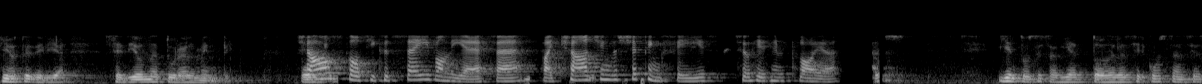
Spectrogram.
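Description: Speech suppressed in double talk appears from 3.27 to 6.06 s, again from 6.47 to 7.75 s and from 7.92 to 8.86 s. The level sinks by roughly 40 dB at its worst. This is likely an echo canceller that could not tell the near talker from loudspeaker echo while both sides spoke, so it attenuated everything. The dips add up to about five and a half seconds across the three stretches.

An echo leak is heard at 6.39 to 6.45 s and again at 8.72 to 8.94 s. A faint delayed copy of the voice returns about 330 ms behind the original, some 15 dB below it. This is likely residual loudspeaker pickup that the far end's echo canceller failed to remove and sent back down the line. Throughout the clip, the audio stays narrowband below 4 kHz, which fits a 64 kbps G.711 mu-law call path.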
